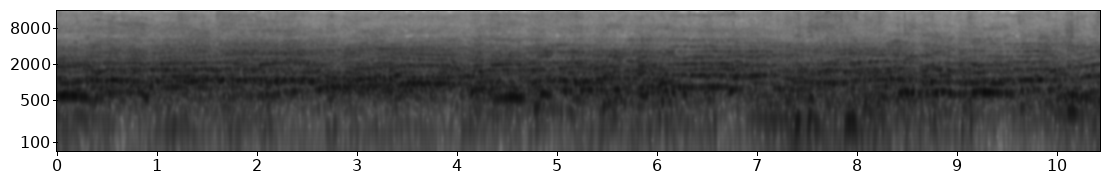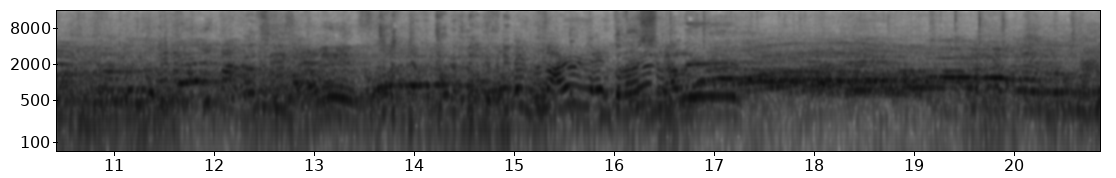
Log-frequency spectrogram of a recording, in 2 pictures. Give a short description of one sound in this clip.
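A crowd of young people chatters and shouts in a large echoing hall.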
